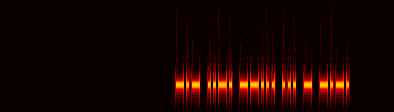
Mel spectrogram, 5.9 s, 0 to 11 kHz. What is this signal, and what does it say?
Morse code, heard as a keyed tone, about 30 wpm, 700 Hz. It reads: KF7STC
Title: USA Call Signs - 6 Characters - Repeated 3x - 30wpm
